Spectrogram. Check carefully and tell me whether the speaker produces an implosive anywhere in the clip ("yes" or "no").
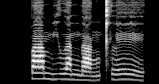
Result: no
